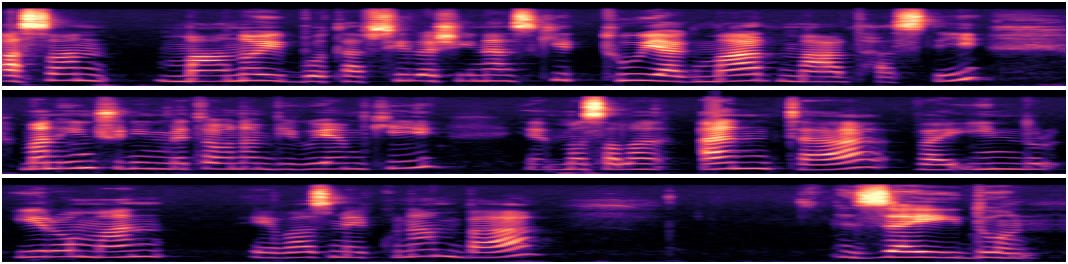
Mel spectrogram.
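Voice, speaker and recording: Using Persian with a Tajik accent, a woman leads an online Arabic grammar class, going point by point with patience and slow repetition of words. Her high voice is smooth, clear and a bit bright, with fairly even intonation.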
